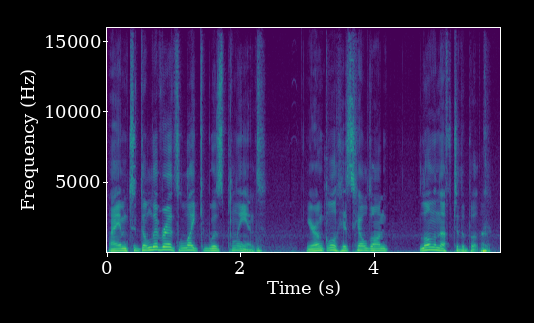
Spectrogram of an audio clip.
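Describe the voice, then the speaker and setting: Tabletop game character: a man acting out a shady smuggler businessman with a medium-pitched voice. He is brusque and impatient, dropping little words and speaking in clipped, broken English. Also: expressive, moderate pace, darkish tone, dry recording, close to an everyday voice. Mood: guarded, stern.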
